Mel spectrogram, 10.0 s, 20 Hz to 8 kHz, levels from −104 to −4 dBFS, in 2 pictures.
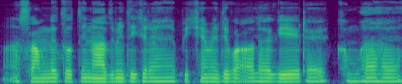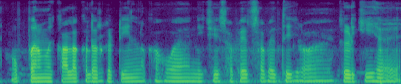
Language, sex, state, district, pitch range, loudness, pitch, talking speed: Hindi, male, Bihar, Bhagalpur, 125-130 Hz, -29 LUFS, 125 Hz, 185 wpm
